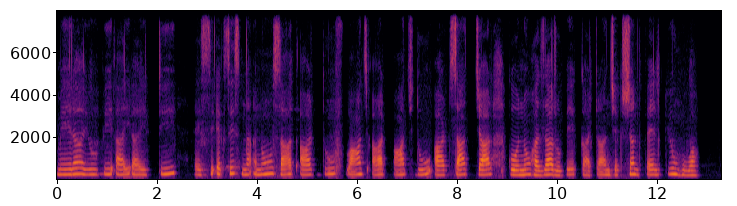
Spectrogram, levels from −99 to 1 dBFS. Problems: constant background noise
